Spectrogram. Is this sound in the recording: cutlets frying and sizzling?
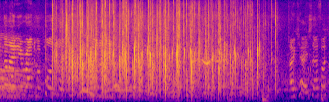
no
